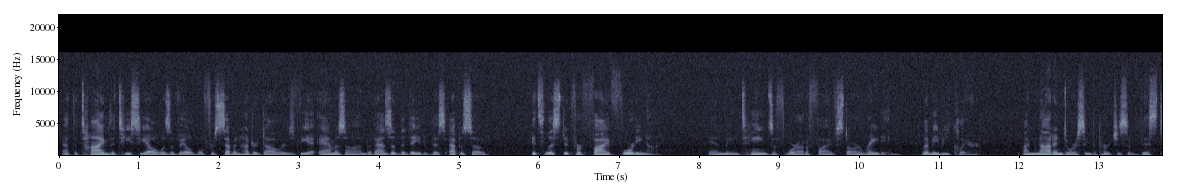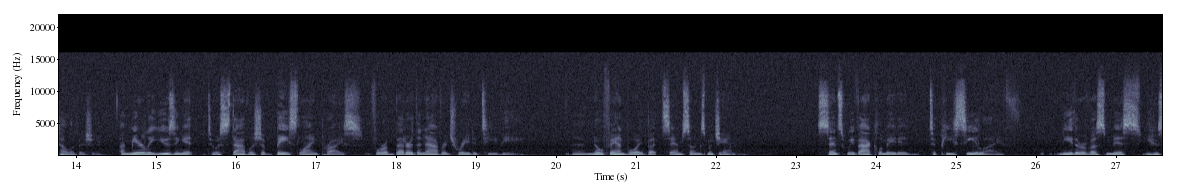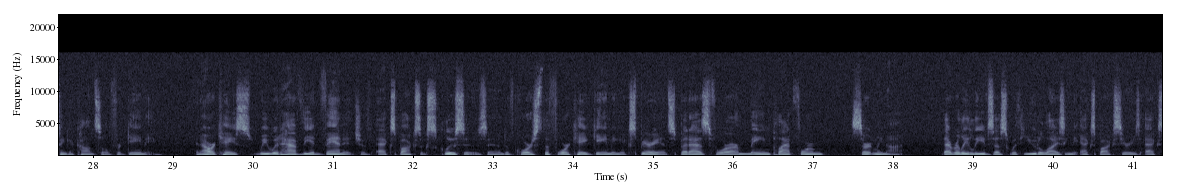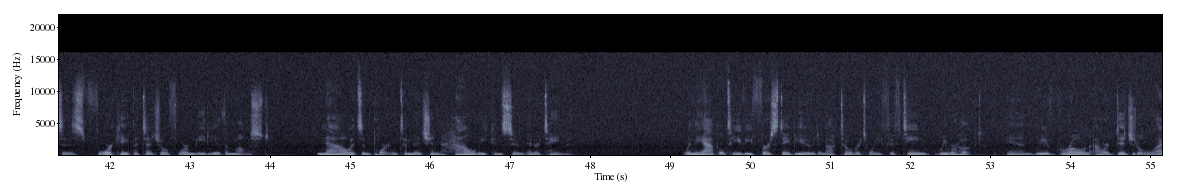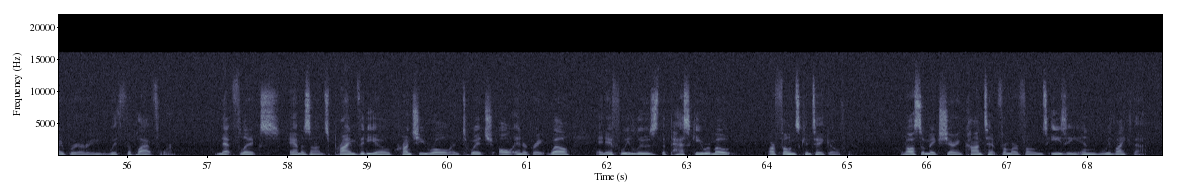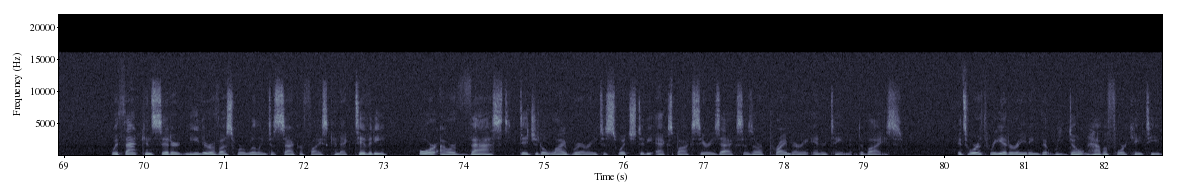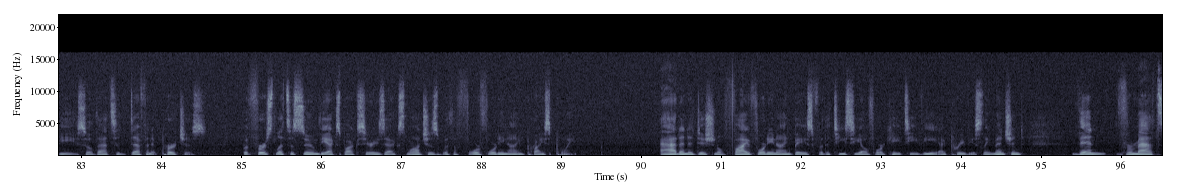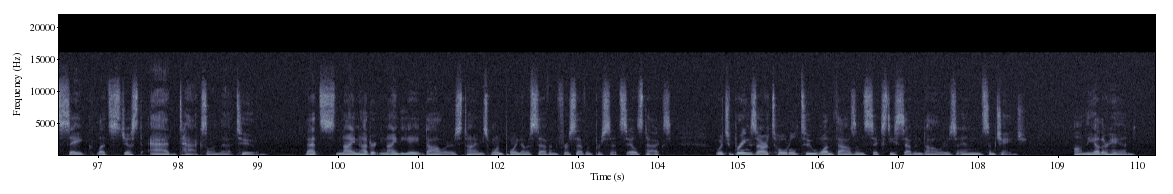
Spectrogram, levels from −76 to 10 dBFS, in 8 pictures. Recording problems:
hiss; noticeable; throughout; 15 dB below the speech

